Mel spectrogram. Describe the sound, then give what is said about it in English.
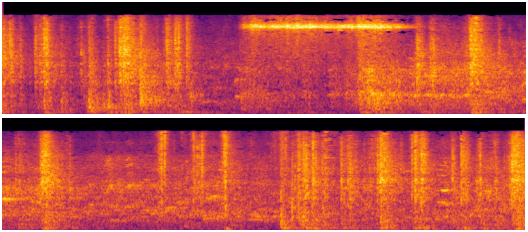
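A sticking door is kicked open with several heavy thumps and a bang, while people talk and laugh over the noise. “Will you kick it your side, sir? It sticks.”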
